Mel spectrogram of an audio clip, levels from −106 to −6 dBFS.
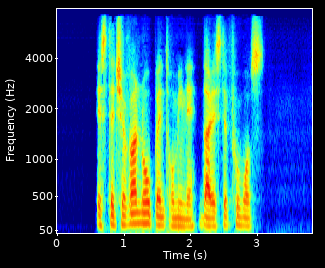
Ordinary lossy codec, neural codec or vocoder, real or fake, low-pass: MP3, 48 kbps; codec, 16 kHz, 0.3 kbps, FocalCodec; fake; 7.2 kHz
